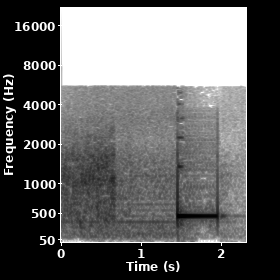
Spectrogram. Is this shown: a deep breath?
no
